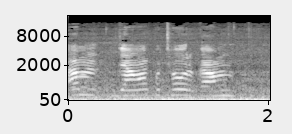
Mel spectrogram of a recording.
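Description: Steady low rumble of a car driving, heard from inside the cabin, under a woman's voice.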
